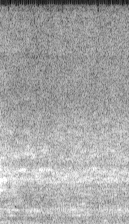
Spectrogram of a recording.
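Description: A steady, loud high-pitched hiss with no rhythm, like air or vacuum escaping: a leaking or faulty valve hissing in the engine bay. Cause suspected, not confirmed.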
